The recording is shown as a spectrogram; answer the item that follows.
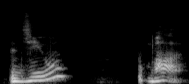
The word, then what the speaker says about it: জিহ্বা: একটা, যদি বলি জিহ্বা, তাহলে দেখেন তো হয় ব আছে, তার পূর্বে কি আছে, রস্বই আছে, তার মানে কি অ আ নাই, তাহলে কি এটা উভ হবে, তাহলে এটার উচ্চারণ হবে জিহ্বা।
